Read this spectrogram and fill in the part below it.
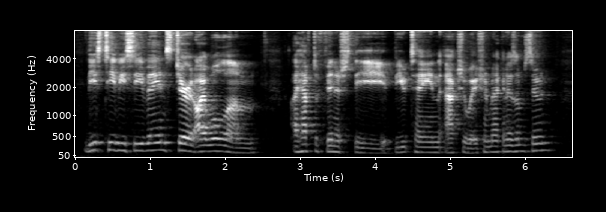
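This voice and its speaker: At a moderate speed and with normal pitch variation, a man speaks in a space with audible room echo. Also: fairly high pitch for a man. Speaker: rocketry engineer and livestreamer. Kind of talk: live stream chat reading viewer questions. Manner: hesitant, many fillers.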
